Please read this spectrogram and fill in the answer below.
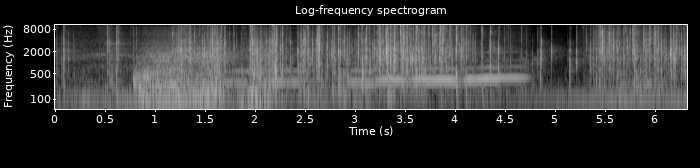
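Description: Clear plastic packaging bag crinkling as hands squeeze and handle a foam squishy toy inside it. It comes in two stretches with a short lull about five seconds in.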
